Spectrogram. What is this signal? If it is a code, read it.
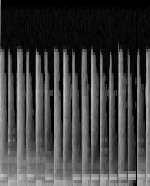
There is no code.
